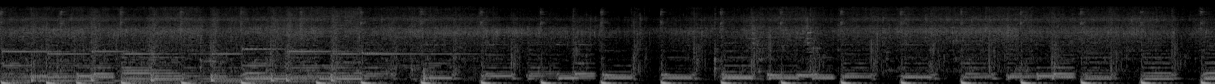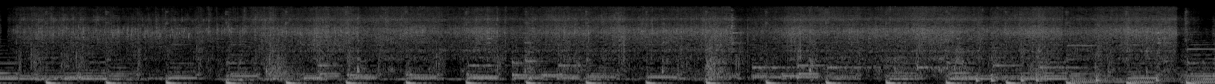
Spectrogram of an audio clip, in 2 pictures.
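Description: Bagara rice ingredients fry in a pot with a constant loud sizzle, and a spoon scrapes through them in regular repeated stirring strokes, close up, with no talking.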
